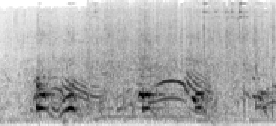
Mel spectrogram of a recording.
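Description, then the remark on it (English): Labrador and retriever dogs at a pond bark and yip in several short, high-pitched bursts spaced irregularly, with a low steady hum underneath, as they jump in and out of the water. “The labs and retrievers are having a total blast at the pond.”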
